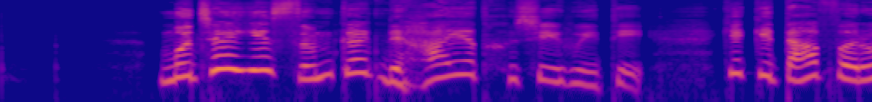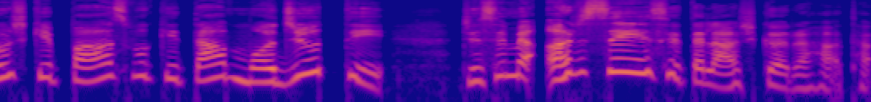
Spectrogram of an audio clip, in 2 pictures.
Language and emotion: Urdu, happy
